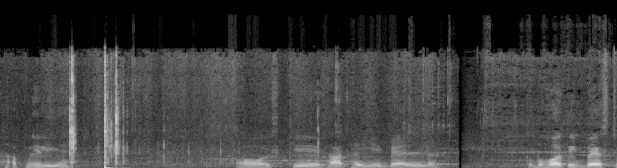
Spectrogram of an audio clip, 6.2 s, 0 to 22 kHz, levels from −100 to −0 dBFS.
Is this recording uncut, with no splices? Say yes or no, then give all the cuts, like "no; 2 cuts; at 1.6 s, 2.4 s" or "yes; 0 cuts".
yes; 0 cuts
